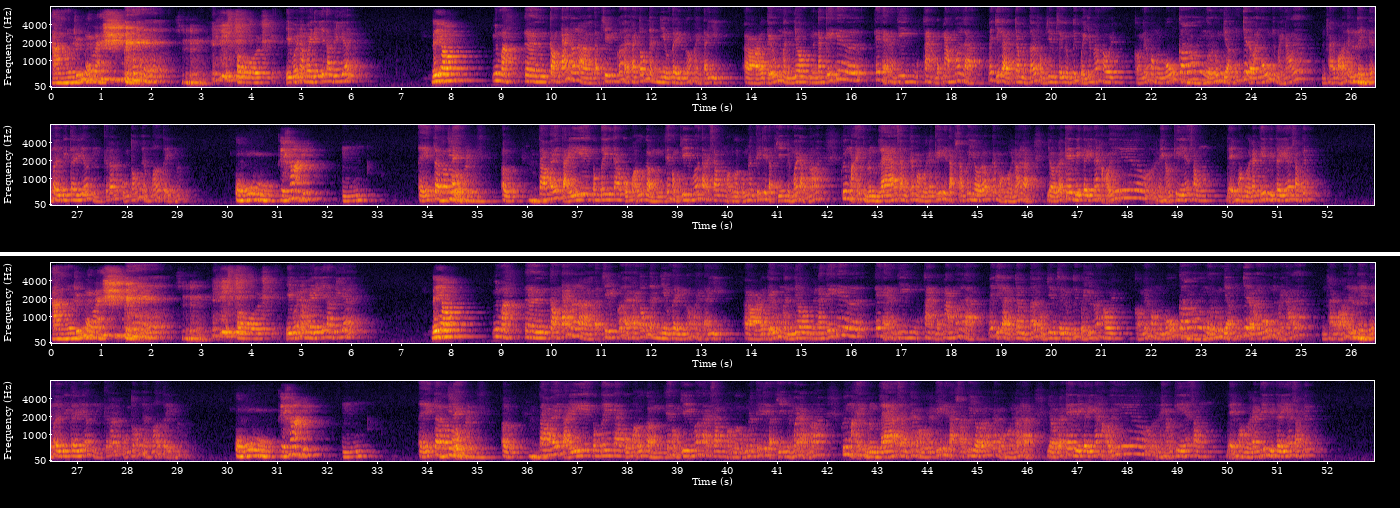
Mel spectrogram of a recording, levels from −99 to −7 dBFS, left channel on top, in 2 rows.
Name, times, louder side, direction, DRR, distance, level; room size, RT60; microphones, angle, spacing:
voice 1, 0.0-1.9 2.7-3.0 3.2-3.9 4.2-4.3 7.6-8.1 22.7-23.0 26.0-26.4 30.2-31.7 34.2-35.2 36.0-36.3, equal, 10° left, -3 dB, 0.6 m, -30 dB
voice 2, 1.5-2.2 3.2-3.3 3.7-6.1 8.8-9.2 9.5-13.4 13.9-18.5 18.7-21.3 21.7-25.0 25.4-29.1 32.3-32.7 33.8-34.7 35.5-35.8 36.2-49.6 50.0-51.6, left 1 dB, 50° left, 0 dB, 0.4 m, -34 dB
4.3 x 3.3 x 2.6 m, 0.98 s
head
